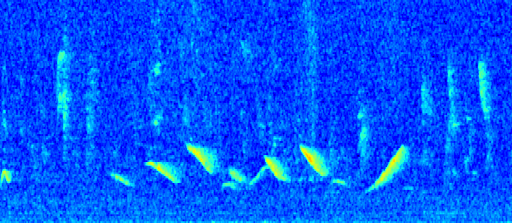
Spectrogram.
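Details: A diademed tanager in Canoas, Rio Grande do Sul, Brazil, sings a galloping song: a quick run of clear, slurred whistles, some rising and some falling, over a steady low rumble.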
